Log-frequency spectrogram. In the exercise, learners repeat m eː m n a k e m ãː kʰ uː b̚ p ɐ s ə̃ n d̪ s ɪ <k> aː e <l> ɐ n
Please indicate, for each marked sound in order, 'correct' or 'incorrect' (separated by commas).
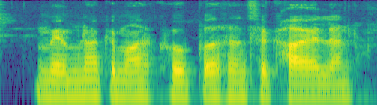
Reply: incorrect, correct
